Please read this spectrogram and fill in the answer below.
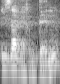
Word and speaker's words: Issaverdens: Alors, consultation intérieure, ça a été fait par Amandine Isaverden, je suppose qu'on prononce comme ça, même s'il y a un S à la fin, et qui est sophrologue.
